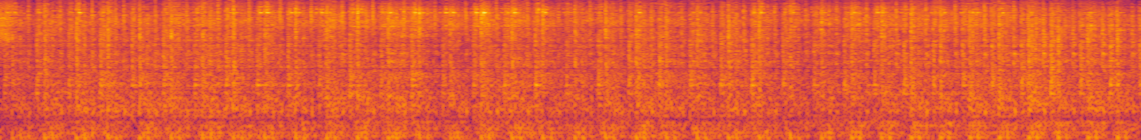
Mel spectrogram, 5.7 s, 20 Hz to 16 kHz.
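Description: An Ursus C-330 tractor engine being run in after a rebuild chugs steadily at close range, a loud, even diesel pulse with no voices over it.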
